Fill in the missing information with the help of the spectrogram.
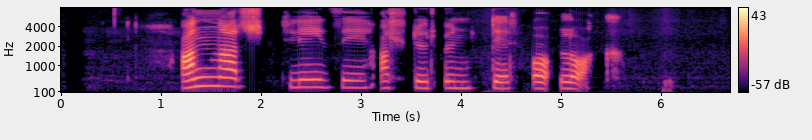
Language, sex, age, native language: Icelandic, male, 8, Icelandic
